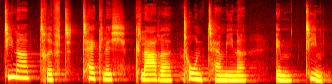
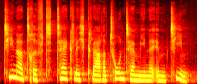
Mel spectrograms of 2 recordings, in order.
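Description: First: The sentence is spoken at a slower pace. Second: The sentence is spoken at a faster pace.

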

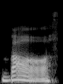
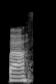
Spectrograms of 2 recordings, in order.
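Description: First: The vowel is long, southern style. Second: The vowel is short, northern style.

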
